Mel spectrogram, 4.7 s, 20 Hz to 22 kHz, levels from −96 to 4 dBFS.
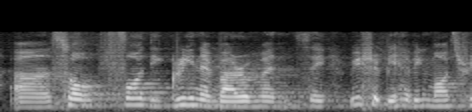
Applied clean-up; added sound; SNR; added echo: none; none; none; reverberation time 2.0 s.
